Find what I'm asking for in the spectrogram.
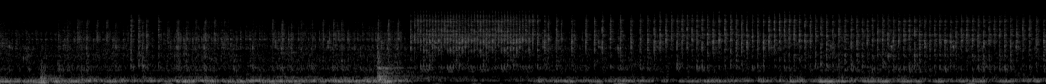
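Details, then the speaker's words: Cube Hybrid e-bike after 3,000+ miles, riding on a quiet road: light dry ticking in step with each pedal stroke from near the motor, only the ratchet heard when coasting; cause unclear. "Can you hear that ticking? Tick, tick. But that sounds as though it's coming from the bike."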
